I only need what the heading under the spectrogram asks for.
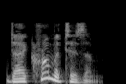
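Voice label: "dichromatism", British English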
